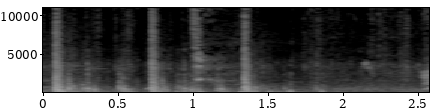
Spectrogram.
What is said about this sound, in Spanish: El instante que todos esperamos, esos tres golpes secos a la puerta de Belén y San Roque para marcar esa Semana Santa que tanto anhelamos, con la que también sueña su presidente.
